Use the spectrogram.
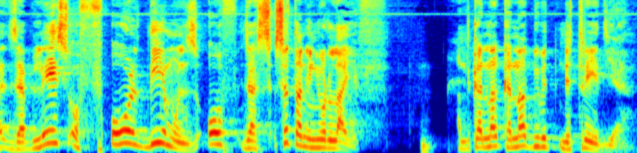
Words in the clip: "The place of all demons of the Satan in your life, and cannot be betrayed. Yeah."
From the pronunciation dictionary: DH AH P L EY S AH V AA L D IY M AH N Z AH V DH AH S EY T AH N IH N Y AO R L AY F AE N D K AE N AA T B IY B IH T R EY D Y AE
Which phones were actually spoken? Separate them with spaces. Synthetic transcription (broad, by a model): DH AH B L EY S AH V AA L D IY M AH N Z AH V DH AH S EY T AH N IH N Y AO R L AY F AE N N K AE N AA T B IY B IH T R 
